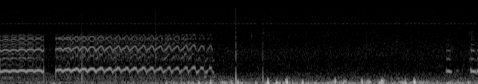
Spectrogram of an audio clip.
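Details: Tawny owl at De Mortel, 27 January 2021 after 21:49, short visit on a live camera: a long, strongly wavering, vibrato hoot lasting about two seconds, then scuffling and thumps, and a final brief hoot.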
